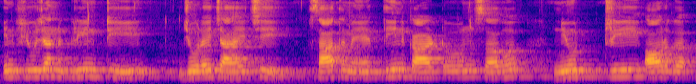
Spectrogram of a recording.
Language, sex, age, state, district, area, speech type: Maithili, male, 30-45, Bihar, Madhubani, rural, read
